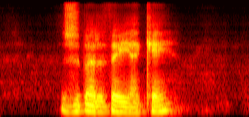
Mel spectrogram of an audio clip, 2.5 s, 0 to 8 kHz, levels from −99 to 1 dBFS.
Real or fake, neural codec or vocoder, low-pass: fake; codec, 16 kHz, 0.7 kbps, FocalCodec; 7.2 kHz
